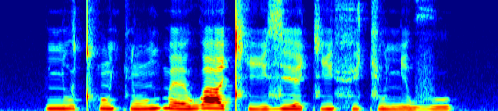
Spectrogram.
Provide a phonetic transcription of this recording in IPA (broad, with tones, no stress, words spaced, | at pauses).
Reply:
ɲu˦˨tʰũ˦˨ cũː˨˥ɡmɛː˨˥waː˨˥cʰiː˩˧ zʲɛː˦˨ci˦˨ fʲɛ˦˨cu˦˨ɲɪ˨˥wvu˨˥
